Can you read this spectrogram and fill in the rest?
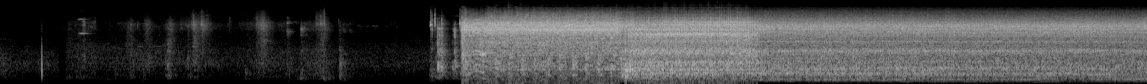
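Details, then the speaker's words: Neglected Chevy Malibu with code P0335 and no oil on the dipstick: harsh, fast, even rattle on cold start that returns when revs are held up and subsides off throttle. Cause unconfirmed; oil-dependent timing chain components discussed. "it rattled when I first started up what I'm gonna do is give it a little gas hold about 250 on our rpm you'll hear rattle again and when I let off the gas it'll fresh no filipino subside so there's a rattle noise that he'll subside"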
